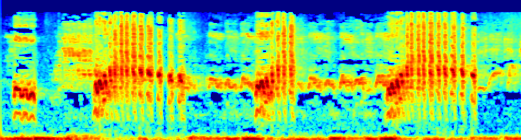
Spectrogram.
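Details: Caged white-crested laughingthrush in full loud song, bursts of harsh, rapidly pulsed chattering notes repeated in three bouts, with low rumbling noise beneath.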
